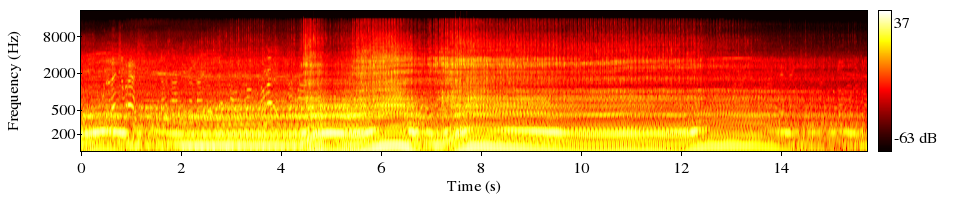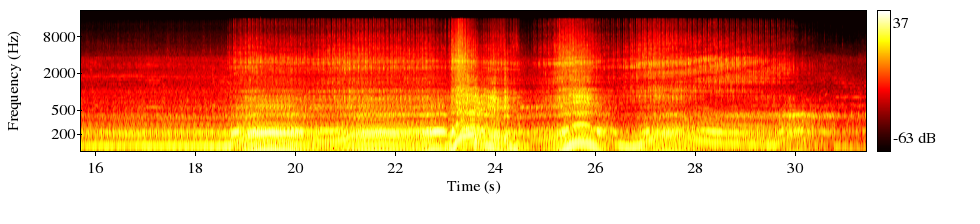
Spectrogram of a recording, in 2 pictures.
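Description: A first-generation Ford GT's V8 idling with a deep, even beat and blipped up in two spells of revs: several sharp rises and falls about five seconds in, then more from about twenty seconds, with quick blips near the end.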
